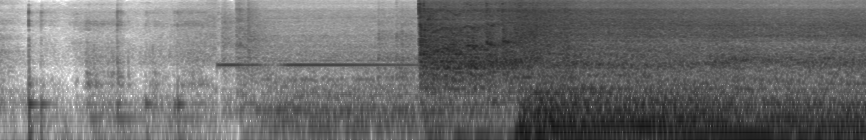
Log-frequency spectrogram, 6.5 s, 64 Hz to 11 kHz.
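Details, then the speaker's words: 2005 Dodge Ram 1500 4x4 with a swapped donor Hemi V8, cold start after sitting a couple of days, slight throttle: cranks briefly and catches into a loud idle with an uneven pulse, at least one cylinder possibly still missing; injectors suspected. "it took off and it's sitting there idling I think I hear at least one cylinder missing in it yet but I'll get it warmed up again and good so uh we'll see if that will bring these injectors back around"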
